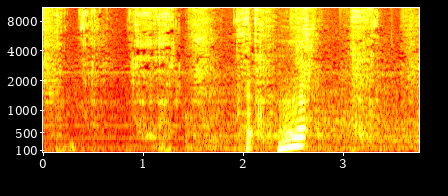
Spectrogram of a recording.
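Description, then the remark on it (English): Rhythmic hissing squirts of milk stream into a pail as a cow is hand-milked at the Indiana State Fair, several bursts in a row, with a brief low voiced sound partway through. “This is him, like, starting out slow, and he opens up the milk like the Nile. Like, it comes out like a river.”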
